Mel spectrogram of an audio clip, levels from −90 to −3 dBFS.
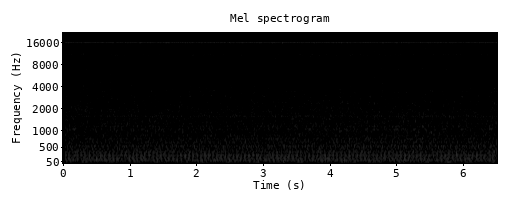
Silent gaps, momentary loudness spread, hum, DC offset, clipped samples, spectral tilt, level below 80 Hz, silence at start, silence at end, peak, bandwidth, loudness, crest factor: none; 0 LU; 50 Hz at -85 dBFS; under 0.1%; under 0.1%; -2.5 dB/octave; under -90 dBFS; 0 s; 0 s; -54 dBFS; 16.5 kHz; -70 LUFS; 18 dB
